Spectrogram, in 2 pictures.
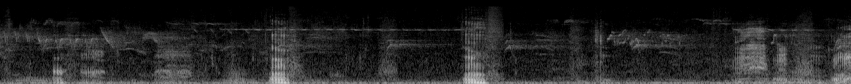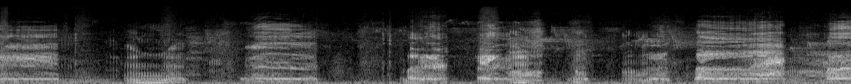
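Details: Wild boar and piglets in a forest. Sparse deep grunts and thumps come first. Busier, higher, squealing calls with tonal bands follow, growing more frequent toward the end.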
